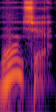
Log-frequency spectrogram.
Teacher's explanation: But when you understand that it's catenation causing the t and y to merge into a cha sound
